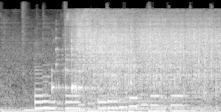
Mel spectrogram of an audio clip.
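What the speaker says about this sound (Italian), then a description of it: "Ne aggiungiamo dell'altro e aggiungiamo le verdure per farle rosolare." Vegetables drop into hot oil in a pot to brown, starting with a few clatters and knocks before a loud, steady sizzle takes over and continues without pause.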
